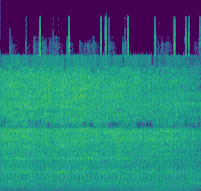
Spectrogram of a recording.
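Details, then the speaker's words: Lathe turning a small cherry bowl with a scraper: fast buzzing rattle over the lathe hum; tool chatter from cutting too fast or too hard, slow down and go gentler. "And if you hear the vibration sound, I don't know if you could hear that, just means you're cutting a little too fast or going a little too hard."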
